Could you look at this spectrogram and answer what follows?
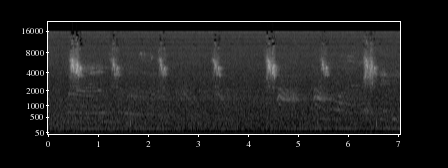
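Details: Sparrow nestlings from a second clutch of the year, in a nest at a house and close to fledging: faint, thin, high chirps repeated about once a second, over a quiet hiss and low hum.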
